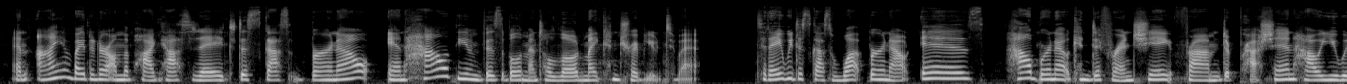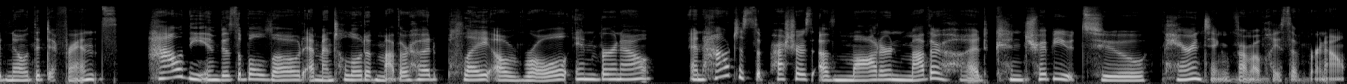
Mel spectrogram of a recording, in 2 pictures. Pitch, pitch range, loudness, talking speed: 215 Hz, 200-240 Hz, -19 LUFS, 155 wpm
